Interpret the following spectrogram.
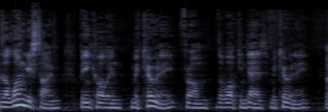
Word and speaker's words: Michonne: If somebody could post on Facebook or tweet or something and tell us how we should be pronouncing that. Right. I've been, for the longest time, been calling Michonne from The Walking Dead, Michonne.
